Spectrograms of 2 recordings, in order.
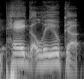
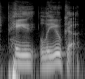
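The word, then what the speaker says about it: Pagliuca: also see jeffrey paliyuka like i said the g is silent so you know keep that clean it's like lasagna you don't say lazagna so don't say peg liuka it's pai liuka obviously now something interesting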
